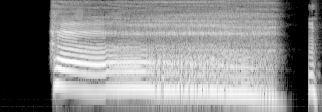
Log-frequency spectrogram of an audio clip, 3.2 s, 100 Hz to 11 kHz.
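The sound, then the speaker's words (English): A voice demonstrating a deep belly breath let out with a loud, drawn-out groaning sound that holds steady and then sinks slightly in pitch, followed by a brief second vocal burst. “So I would love for you to take 3 to 5 deep belly breaths. And I want you to let out sound when you do it. It's going to sound something like,”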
